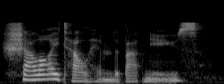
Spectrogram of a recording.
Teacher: the stronger version shall rather than shul emphasizes that word shall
